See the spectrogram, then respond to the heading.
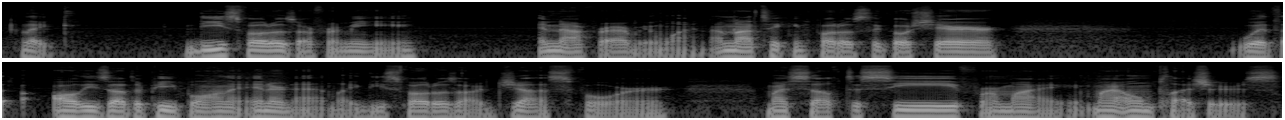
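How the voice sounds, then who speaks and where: A man with an American accent speaks at a moderate pace in a very deep, low voice with vocal fry. He leaves long, frequent pauses. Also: fairly even intonation. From Iowa, US Midwest (Des Moines). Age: 20s. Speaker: photographer and podcast host. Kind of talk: casual monologue.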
